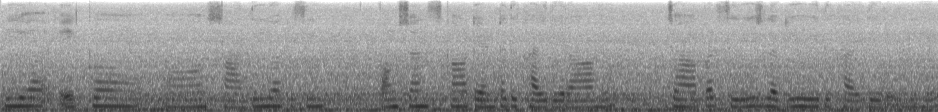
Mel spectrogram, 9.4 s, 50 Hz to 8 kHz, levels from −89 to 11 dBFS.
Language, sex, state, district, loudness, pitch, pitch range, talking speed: Hindi, female, Madhya Pradesh, Dhar, -15 LUFS, 105 Hz, 100-110 Hz, 140 wpm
